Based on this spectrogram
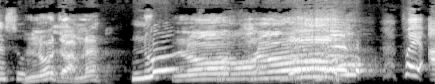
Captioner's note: everyone in chorus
